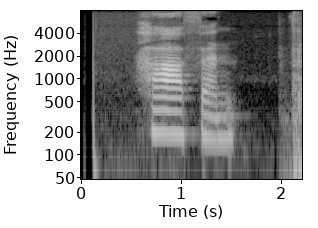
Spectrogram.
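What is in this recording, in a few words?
"gate", Australian English; PictureDictionary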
